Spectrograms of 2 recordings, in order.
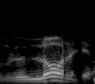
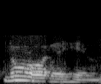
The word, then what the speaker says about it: Lauderhill: You didn't say it right. We are in the beautiful city of Lauderhill. – Lauderhill.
